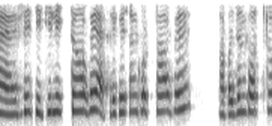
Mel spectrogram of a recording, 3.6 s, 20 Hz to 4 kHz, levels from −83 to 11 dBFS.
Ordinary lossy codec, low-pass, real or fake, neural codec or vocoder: none; 3.6 kHz; fake; codec, 16 kHz, 8 kbps, FunCodec, trained on LibriTTS, 25 frames a second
